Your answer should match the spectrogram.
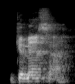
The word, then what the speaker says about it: Gamesa: dispute with GE, and how do you pronounce it? Gamesa? Yeah, Gamesa.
